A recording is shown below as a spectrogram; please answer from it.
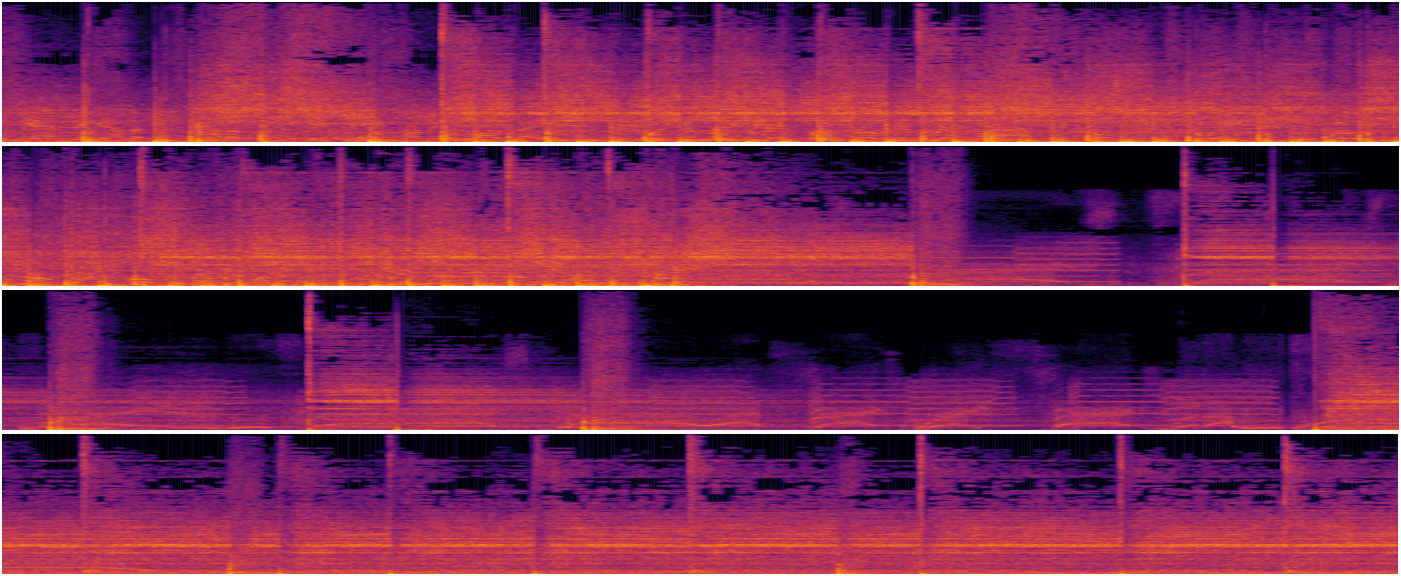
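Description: Two live drum kits playing along to a heavy band recording: fast, dense kick and snare hitting with the full band. About ten seconds in it drops to a sparser, quieter passage with scattered hits, and the full band and drums come crashing back in about nine seconds later.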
